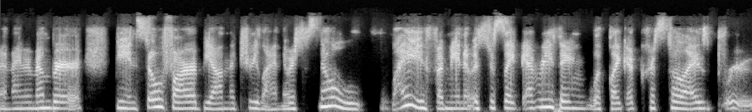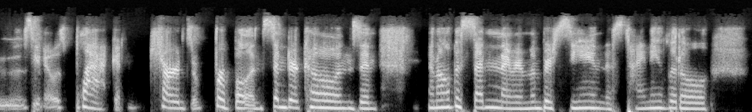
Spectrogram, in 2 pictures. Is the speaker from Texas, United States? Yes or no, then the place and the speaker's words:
no; Kentucky, United States; moved away as an adult; also born or lived in St. Louis, Missouri; I grew up in Kentucky, didn't really travel very often beyond the state line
